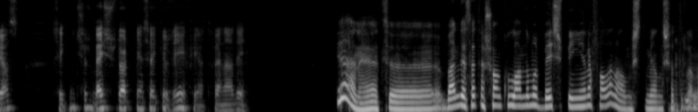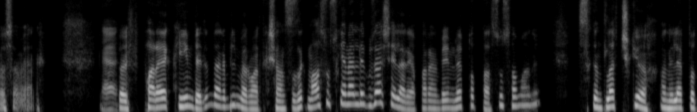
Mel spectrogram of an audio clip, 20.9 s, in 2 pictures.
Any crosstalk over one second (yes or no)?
no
